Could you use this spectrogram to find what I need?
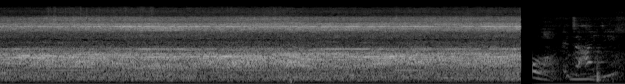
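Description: A vacuum cleaner roars steadily across carpet.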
